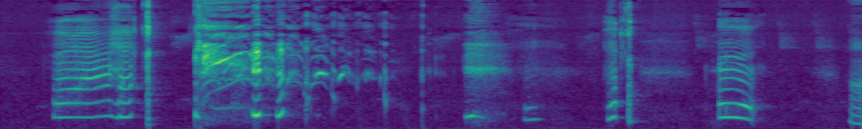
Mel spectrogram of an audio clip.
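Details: Mother and baby with hiccups at the same time: a few sharp, abrupt hiccup catches between baby babbling and adult laughter; hiccups.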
